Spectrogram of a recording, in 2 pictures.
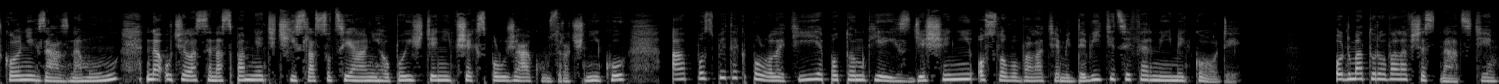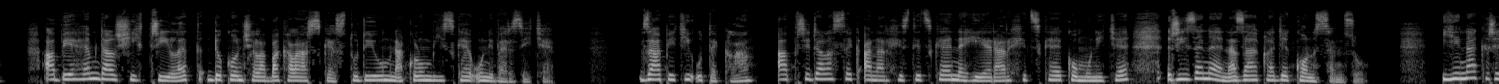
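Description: Pre-echo appears just before five sharp attacks: 10.76 to 10.78 s, 16.94 s, 22.07 s, 22.75 to 22.77 s, and 23.11 s. Each attack gets a brief hiss lasting 17 to 25 ms, raised about 15 to 29 dB, strongest at 22.75 s, and the attacks sound softened. The smear fits a transform window of about 36 ms that never switches to short blocks. A spectrogram shows broadband columns leading each transient, and the waveform shows fuzz before each onset.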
